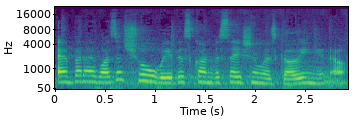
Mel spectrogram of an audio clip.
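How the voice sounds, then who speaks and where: A high-pitched woman's voice in a South African accent, with noticeable background noise. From South Africa, Western Cape rural town. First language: Afrikaans. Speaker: winemaker. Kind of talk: casual interview over wine tasting.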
